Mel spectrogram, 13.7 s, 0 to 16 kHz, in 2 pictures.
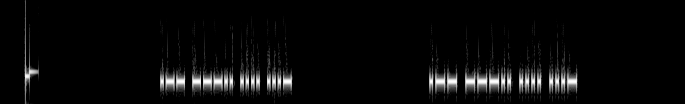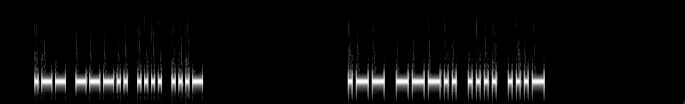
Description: Morse code, heard as a keyed tone, about 37 wpm, 700 Hz. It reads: W8HV W8HV W8HV W8HV
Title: Speed Racing - USA 1x2 Call Signs 30wpm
